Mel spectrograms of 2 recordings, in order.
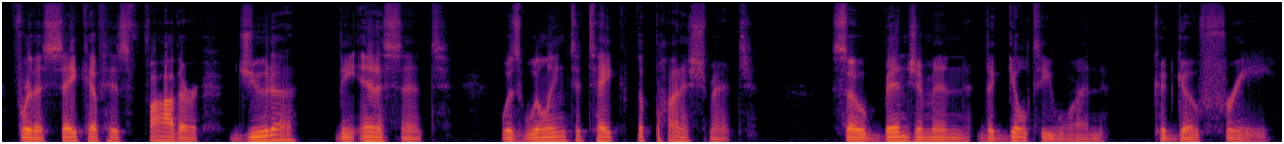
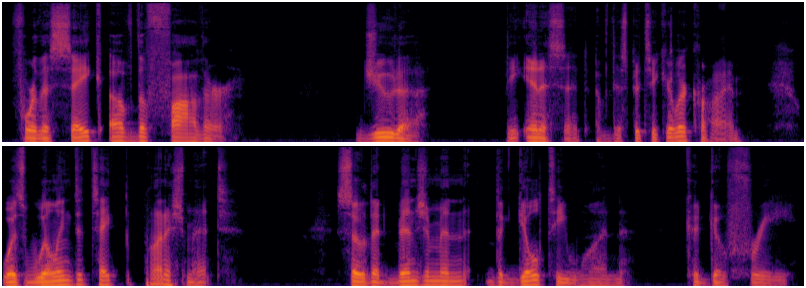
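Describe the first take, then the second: First: It is said at a normal pace. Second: It is said slowly.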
